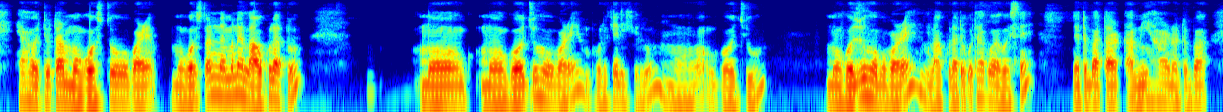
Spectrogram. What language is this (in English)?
Assamese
